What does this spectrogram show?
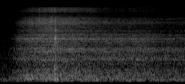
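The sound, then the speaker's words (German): A slow, deep, deliberate breath drawn in through the nose, a soft steady airy rush that swells in the first half-second and holds for nearly two seconds, quiet with no talking. “Atme mal ganz bewusst mit mir ein durch die Nase.”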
